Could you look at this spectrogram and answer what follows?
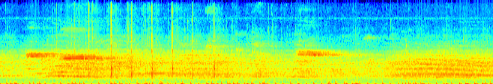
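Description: Voices and shouts from players and spectators echoing in a large volleyball hall between rallies. About a second in comes a quick run of sharp smacks, and two brief high squeaks sound, one early and one past the middle.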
